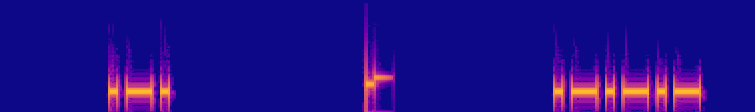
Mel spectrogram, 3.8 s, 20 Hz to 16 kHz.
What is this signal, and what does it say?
Morse code, heard as a keyed tone, about 27 wpm, 700 Hz. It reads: R .
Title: Single Character (Letter:Number:Punctuation:Prosign) 28wpm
